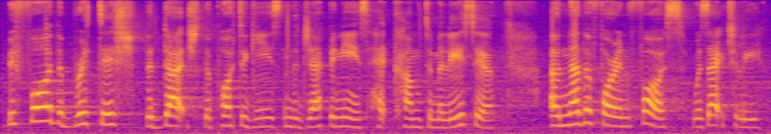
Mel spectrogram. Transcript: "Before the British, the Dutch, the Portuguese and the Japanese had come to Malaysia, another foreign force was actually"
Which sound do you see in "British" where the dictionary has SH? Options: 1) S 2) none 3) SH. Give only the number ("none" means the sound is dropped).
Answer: 3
